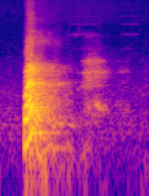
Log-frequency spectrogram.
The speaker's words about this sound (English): Again, after some time, another family member of the house again accidentally steps on the tail of the dog. The dog will still bark.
